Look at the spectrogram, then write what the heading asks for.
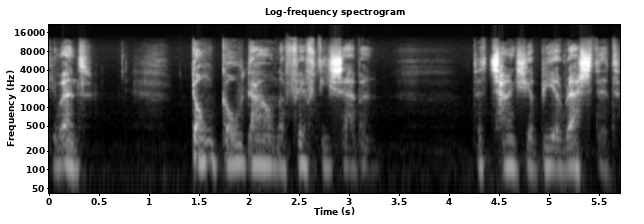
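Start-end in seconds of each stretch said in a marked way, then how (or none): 1.4-5.7 whisper, lower and quieter. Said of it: "he's whispering down the phone".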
